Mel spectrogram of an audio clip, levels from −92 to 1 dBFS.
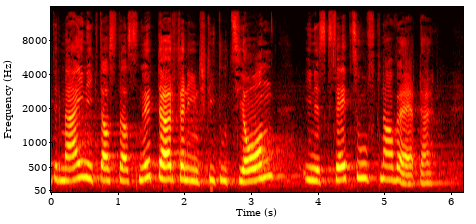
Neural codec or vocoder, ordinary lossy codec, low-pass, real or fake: none; none; 14.4 kHz; real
